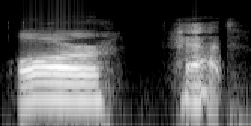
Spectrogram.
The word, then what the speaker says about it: R hat: we write them differently we write r with this circumflex over it and this is this is pronounced R hat we say we have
